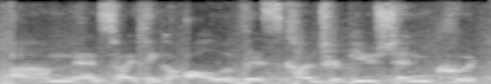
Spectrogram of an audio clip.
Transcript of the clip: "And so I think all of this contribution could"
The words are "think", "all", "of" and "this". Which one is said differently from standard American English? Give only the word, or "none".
none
